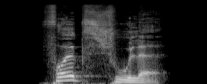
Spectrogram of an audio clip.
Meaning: elementary school, grade school, the “default” type of school where most children got their compulsory education, typically from ages 6~7 through 13~14
- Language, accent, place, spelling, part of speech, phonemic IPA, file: German, Germany, Berlin, Volksschule, noun, /ˈfɔlksˌʃuːlə/, De-Volksschule.ogg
